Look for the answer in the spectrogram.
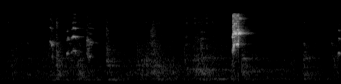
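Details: Soft twittering chatter from caged rosy-faced lovebirds, five birds by a window, breaks into one piercing, harsh shriek, then a few quiet chirps.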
